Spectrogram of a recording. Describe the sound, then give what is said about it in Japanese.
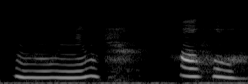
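A person yawns while sleeping: a drowsy voiced yawn with a long, steady drawn-out tone, a breathy exhale, then a second louder yawn that trails off with falling pitch. Fairly loud, with no other talk. “どうして寝ながらあくびするんだよ。”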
